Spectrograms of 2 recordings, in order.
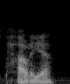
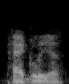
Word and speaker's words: Paglia: I don't think you pronounce the G. I think it's one of those silent Italian G's, Paglia. Pagliacci, you know, you don't pronounce the G. Paglia.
